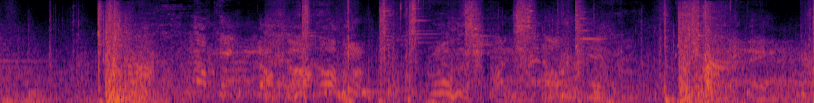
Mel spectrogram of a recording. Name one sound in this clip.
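Punches land with heavy thuds in a brawl.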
